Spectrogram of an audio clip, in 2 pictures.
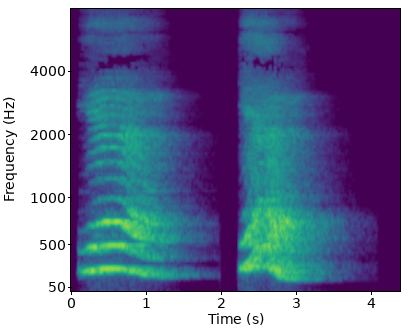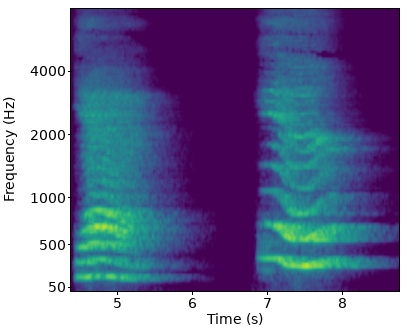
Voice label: Yeahs With Reverb Female Voice; recorded voice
